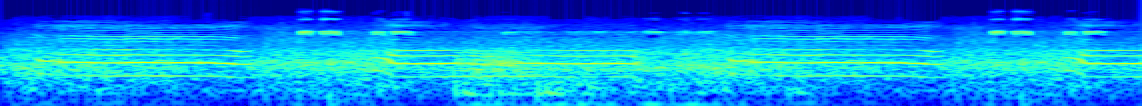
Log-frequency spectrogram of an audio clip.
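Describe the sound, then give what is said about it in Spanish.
Footballer Dani Carvajal screams in pain in long, strained, high-pitched wails, about three drawn-out cries with short breaths between, loud over a constant murmur of crowd noise, as picked up by the television broadcast of the match. “Y estos son los gritos de dolor de Dani Carvajal recogidos por la televisión en la retransmisión del partido.”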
